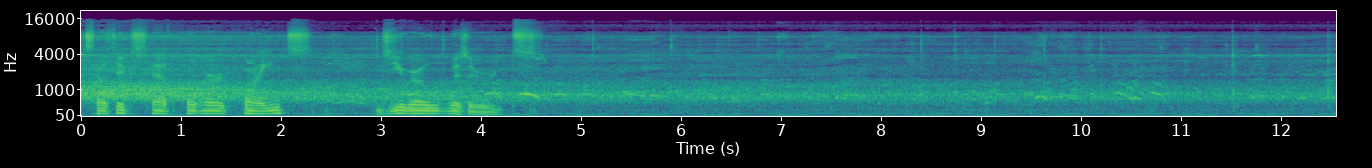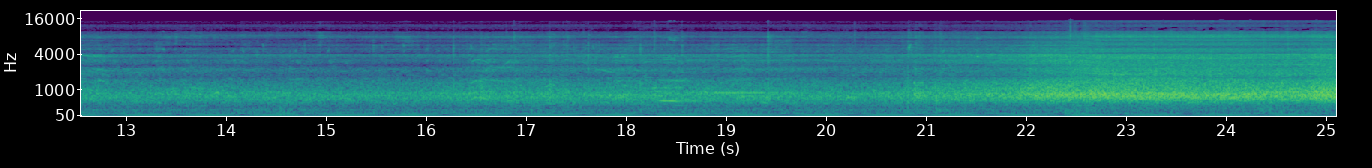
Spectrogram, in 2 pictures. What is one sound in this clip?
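A crowd murmurs in a large arena and swells into loud cheering.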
